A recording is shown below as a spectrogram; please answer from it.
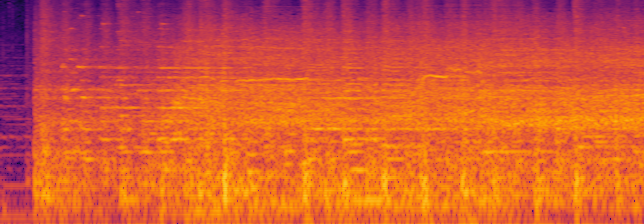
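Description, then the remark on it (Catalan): A parade held in China a few years ago: loud, dense crowd roar with music woven through, starting abruptly after a brief moment of quiet and holding steady and full throughout, with scattered shouts and cheers. “És la desfilada que es va fer fa pocs anys a la Xina.”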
